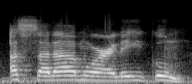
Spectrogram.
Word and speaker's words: السلام علیکم: لے۔ 11، سلام اور جواب سلام کا درست تلفظ یاد فرما لیجئے۔ پہلے میں کہتا ہوں، آپ سن کر دہرائیے۔ السلام علیکم۔ اب پہلے میں جواب سناتا ہوں، پھر آپ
